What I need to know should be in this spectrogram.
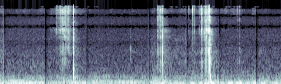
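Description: A sticker peels off its backing with a soft crackle.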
